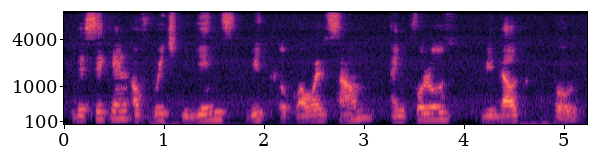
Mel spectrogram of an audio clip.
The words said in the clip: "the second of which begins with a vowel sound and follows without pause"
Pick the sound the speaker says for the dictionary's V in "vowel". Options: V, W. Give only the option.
W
